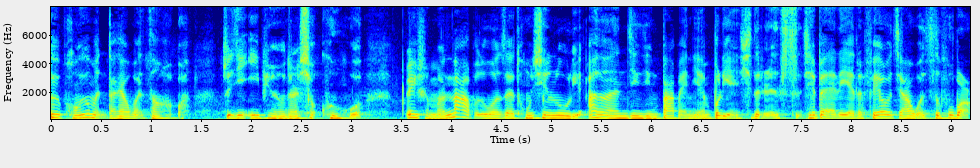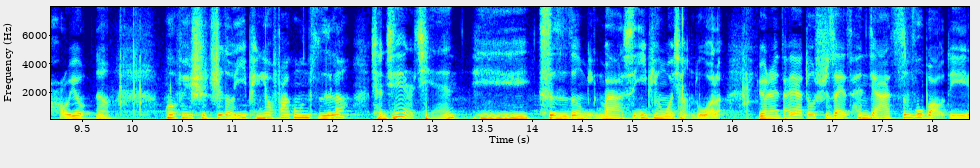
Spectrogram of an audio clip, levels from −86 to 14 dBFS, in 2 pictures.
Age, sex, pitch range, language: 20-39, female, 160-200 Hz, Chinese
